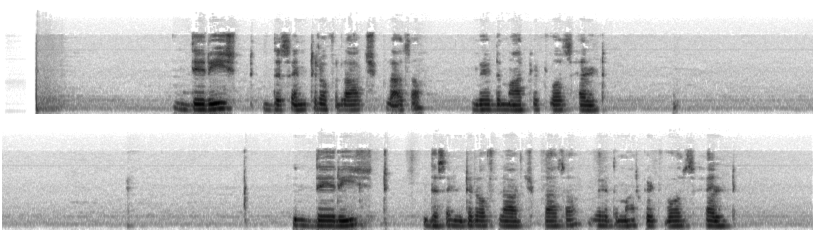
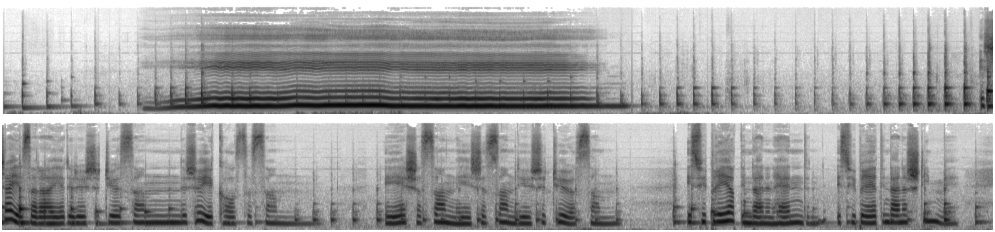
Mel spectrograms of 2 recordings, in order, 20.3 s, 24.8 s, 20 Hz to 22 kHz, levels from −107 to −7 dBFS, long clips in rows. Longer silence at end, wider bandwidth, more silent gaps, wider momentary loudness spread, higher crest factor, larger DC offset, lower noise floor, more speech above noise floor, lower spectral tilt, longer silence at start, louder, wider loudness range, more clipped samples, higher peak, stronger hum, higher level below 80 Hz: first, 1 s vs 0 s; second, 8.4 kHz vs 18 kHz; neither; about the same, 21 LU vs 21 LU; about the same, 20 dB vs 20 dB; neither; first, -63 dBFS vs -51 dBFS; first, 42 dB vs 29 dB; about the same, -5 dB/octave vs -4.5 dB/octave; first, 0.4 s vs 0 s; about the same, -21 LUFS vs -19 LUFS; second, 7 LU vs 14 LU; neither; about the same, -2 dBFS vs -2 dBFS; neither; second, -62 dBFS vs -56 dBFS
